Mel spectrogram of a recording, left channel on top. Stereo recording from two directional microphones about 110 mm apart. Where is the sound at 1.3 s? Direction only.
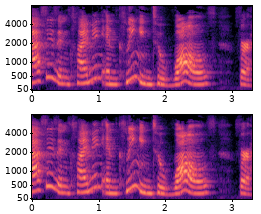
40° left (ahead or behind).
